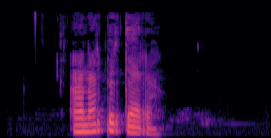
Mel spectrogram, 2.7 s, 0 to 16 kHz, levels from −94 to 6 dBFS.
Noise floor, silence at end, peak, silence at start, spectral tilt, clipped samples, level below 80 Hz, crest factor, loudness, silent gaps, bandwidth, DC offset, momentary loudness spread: -76 dBFS; 1.1 s; -14 dBFS; 0.7 s; -6 dB/octave; under 0.1%; -80 dBFS; 22 dB; -32 LUFS; none; 11.5 kHz; under 0.1%; 24 LU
